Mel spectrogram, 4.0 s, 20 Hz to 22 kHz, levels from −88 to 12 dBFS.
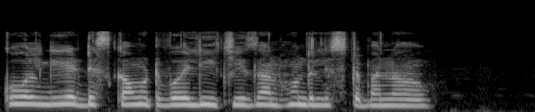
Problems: constant background noise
